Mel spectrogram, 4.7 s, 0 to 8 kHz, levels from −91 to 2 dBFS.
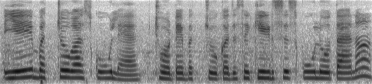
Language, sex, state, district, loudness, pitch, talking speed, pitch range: Hindi, female, Haryana, Jhajjar, -15 LUFS, 225 Hz, 180 wpm, 205-230 Hz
